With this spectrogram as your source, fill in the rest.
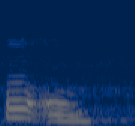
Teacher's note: First syllable, O is the accent. Oo. Second syllable is not accented.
